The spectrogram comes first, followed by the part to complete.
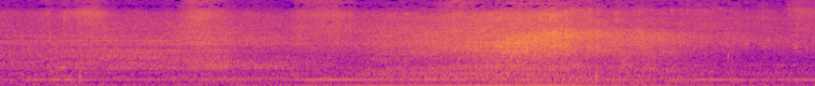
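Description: A motor vehicle passing on the road, swelling to its loudest about five seconds in and then fading, over a steady low hum.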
